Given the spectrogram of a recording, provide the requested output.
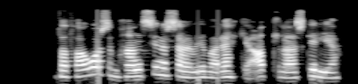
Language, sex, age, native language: Icelandic, female, 40-49, Icelandic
